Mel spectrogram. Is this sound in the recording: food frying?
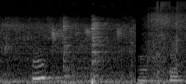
yes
